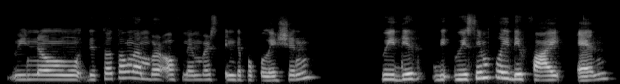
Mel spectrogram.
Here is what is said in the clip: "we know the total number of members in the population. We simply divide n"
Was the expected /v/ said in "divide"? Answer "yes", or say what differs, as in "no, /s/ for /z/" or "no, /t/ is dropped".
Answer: no, /f/ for /v/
